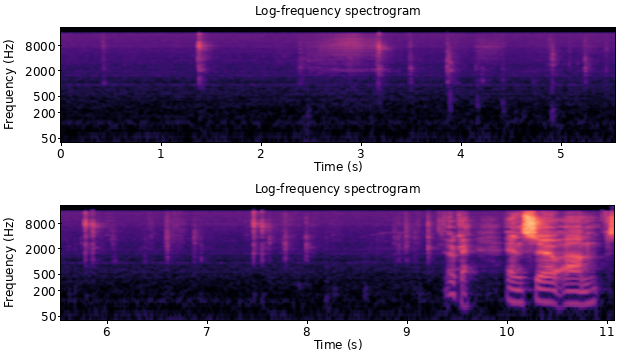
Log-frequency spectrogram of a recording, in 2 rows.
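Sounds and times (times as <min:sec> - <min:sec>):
keyboard and mouse clicks: 0:01.4 - 0:01.6, 0:03.2 - 0:09.4.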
